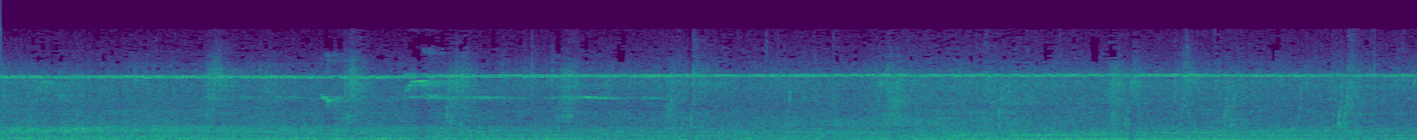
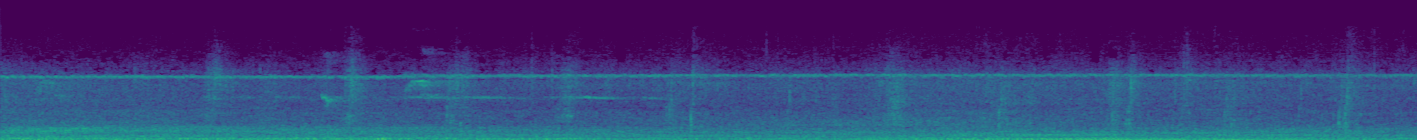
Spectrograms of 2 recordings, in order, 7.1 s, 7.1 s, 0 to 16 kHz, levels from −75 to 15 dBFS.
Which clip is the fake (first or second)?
second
